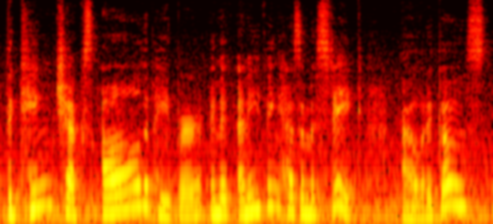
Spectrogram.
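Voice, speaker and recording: A gentle storybook father read by a woman, playful as he explains things to a child. The voice is fairly high and there is clear noise on the recording. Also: expressive, normal speed.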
